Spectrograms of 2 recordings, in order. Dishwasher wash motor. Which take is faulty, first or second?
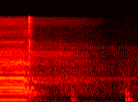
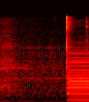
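second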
